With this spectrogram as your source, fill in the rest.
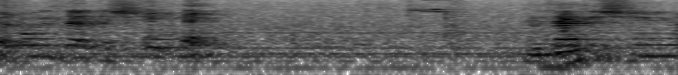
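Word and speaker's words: Shin: The next one we have sheen and seen. The dot on the right is sheen. The dot on the left is seen.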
